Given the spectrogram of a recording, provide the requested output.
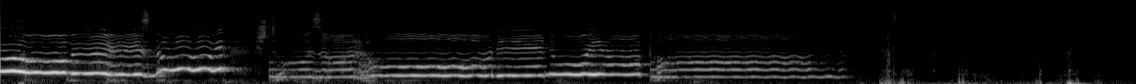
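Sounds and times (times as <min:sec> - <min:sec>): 
tenor singing: 0:00.0 - 0:08.5.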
